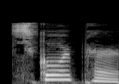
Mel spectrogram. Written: scorper

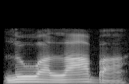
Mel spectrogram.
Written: Lualaba

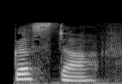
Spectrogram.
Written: gustaf

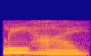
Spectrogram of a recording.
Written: Lehigh

